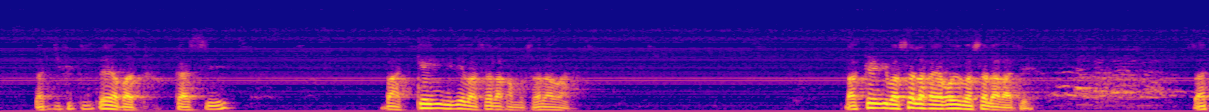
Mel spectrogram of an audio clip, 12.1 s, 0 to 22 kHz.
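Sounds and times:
low electrical hum: 0.0 - 12.0
man speaking: 0.4 - 2.4, 3.8 - 5.8, 8.5 - 12.0.

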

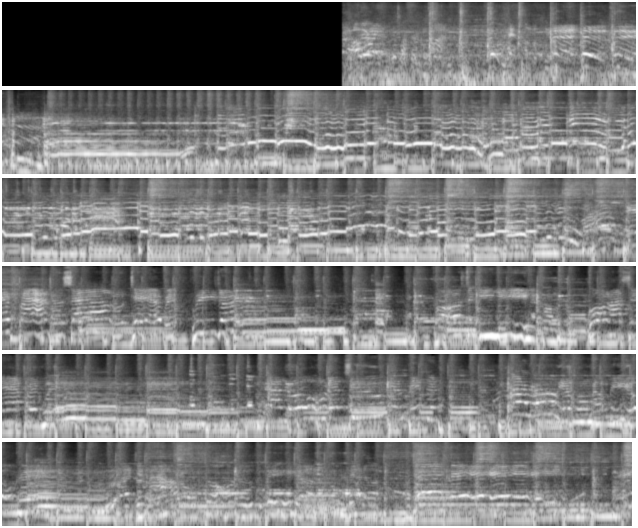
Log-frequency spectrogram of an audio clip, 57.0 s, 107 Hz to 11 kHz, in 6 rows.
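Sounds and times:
drums and cymbals: 5.1 - 57.0
live blues band playing: 5.1 - 57.0
steady bass: 5.1 - 57.0
held keyboard chords: 5.4 - 57.0
electric guitar lead: 9.1 - 57.0
man singing: 25.1 - 33.0, 33.7 - 39.5, 41.7 - 57.0.

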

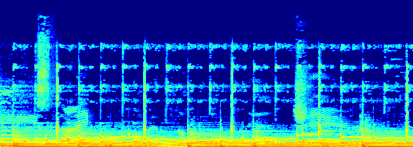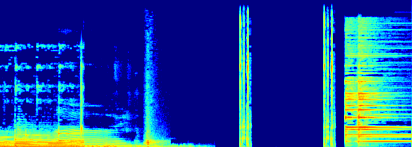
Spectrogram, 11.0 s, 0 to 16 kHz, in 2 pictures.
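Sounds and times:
notification bell dinging: 10.1 - 11.0.

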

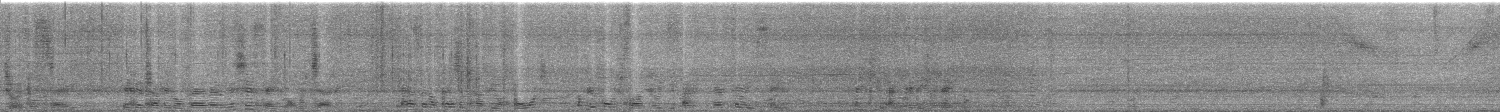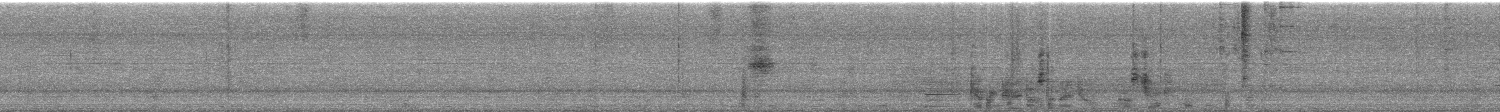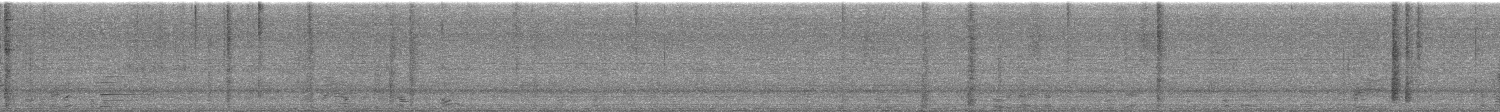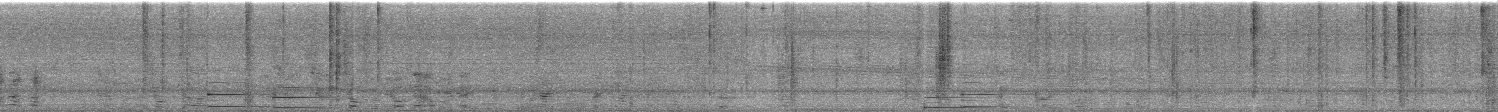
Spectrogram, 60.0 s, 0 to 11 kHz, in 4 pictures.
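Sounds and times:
faint voices: 0.0 - 11.9, 29.2 - 59.2
thin steady whine: 0.0 - 16.8, 40.0 - 59.9
low jet engine hum: 0.0 - 59.9.

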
